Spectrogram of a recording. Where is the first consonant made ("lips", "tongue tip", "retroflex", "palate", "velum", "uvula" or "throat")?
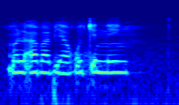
lips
